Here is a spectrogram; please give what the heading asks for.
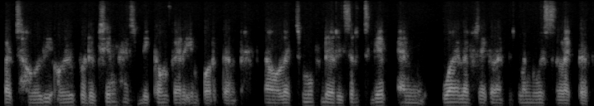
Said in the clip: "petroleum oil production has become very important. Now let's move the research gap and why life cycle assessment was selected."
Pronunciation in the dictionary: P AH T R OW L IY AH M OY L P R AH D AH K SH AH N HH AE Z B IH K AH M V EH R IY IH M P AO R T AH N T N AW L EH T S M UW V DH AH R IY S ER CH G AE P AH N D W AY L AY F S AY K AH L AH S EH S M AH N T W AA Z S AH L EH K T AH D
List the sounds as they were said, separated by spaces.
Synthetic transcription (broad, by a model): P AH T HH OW L IY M OY L P R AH D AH K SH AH N HH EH S B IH K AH M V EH R IY IH M P AO R T AH N T N AW L EH T S M UW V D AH R IY S ER CH G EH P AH N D W AY L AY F S AY K AH L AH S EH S M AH N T W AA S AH L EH K T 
